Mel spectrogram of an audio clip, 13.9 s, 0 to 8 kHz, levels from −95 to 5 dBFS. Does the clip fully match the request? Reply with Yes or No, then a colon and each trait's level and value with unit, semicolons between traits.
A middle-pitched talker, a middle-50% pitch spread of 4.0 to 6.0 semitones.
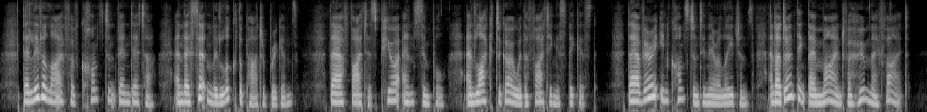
Yes: medium, 180 Hz; average, 4.8 semitones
